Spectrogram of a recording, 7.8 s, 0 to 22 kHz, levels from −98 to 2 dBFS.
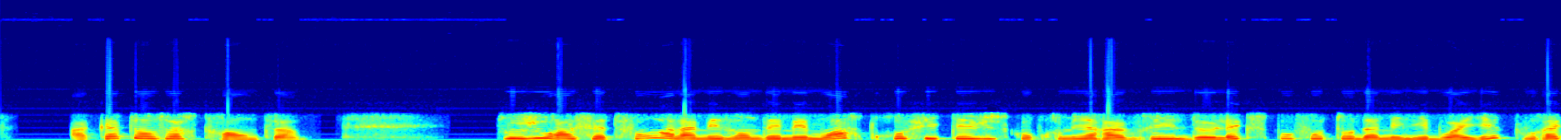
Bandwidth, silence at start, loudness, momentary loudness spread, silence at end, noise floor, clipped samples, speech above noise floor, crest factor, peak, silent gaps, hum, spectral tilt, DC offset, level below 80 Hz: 4.5 kHz; 0.35 s; -18 LUFS; 8 LU; 0 s; -49 dBFS; under 0.1%; 32 dB; 16 dB; -2 dBFS; none; none; -7.5 dB/octave; under 0.1%; -66 dBFS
